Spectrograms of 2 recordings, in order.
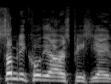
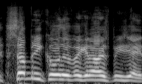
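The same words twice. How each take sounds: First: Said in the usual way. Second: Much louder, fast hammed-up shout; mock outraged shout. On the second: Streamer jokingly yells for help over a viewer's dog joke. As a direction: shout it like a fake emergency call.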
